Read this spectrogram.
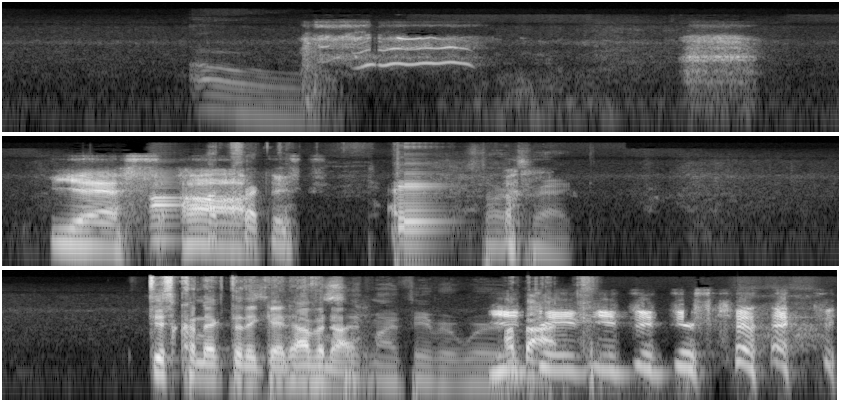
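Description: Men talk and laugh with animation over an online call.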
